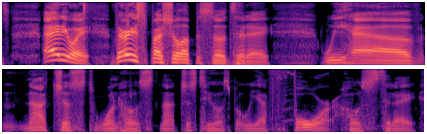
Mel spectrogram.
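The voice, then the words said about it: Slightly congested voice. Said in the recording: “A little congested. I don't know if you can tell by my voice”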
